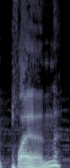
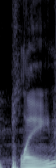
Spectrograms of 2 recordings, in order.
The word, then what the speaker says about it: plein air: open air or outdoors the French say plan others say plane it doesn't matter how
